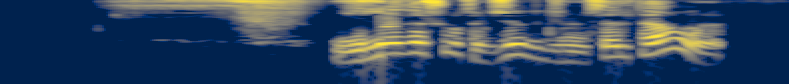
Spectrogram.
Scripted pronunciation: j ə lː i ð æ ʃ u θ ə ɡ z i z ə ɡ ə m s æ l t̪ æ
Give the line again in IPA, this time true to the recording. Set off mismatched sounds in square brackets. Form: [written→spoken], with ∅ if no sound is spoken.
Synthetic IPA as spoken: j ə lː [i→æ] ð æ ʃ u θ ə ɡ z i [z→ð] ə ɡ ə m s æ l t̪ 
